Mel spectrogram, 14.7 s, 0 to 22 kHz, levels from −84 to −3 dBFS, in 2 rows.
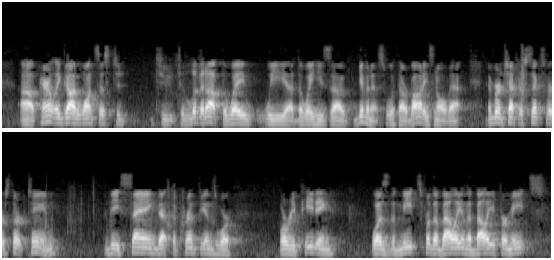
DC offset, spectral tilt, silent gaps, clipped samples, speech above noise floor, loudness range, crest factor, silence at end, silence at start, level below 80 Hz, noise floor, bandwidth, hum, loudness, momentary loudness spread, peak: under 0.1%; -7.5 dB/octave; none; under 0.1%; 33 dB; 4 LU; 18 dB; 0.15 s; 0.25 s; -62 dBFS; -54 dBFS; 6.4 kHz; none; -21 LUFS; 12 LU; -4 dBFS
